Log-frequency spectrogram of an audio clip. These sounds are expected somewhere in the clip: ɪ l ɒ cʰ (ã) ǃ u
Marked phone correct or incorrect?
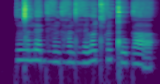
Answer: incorrect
